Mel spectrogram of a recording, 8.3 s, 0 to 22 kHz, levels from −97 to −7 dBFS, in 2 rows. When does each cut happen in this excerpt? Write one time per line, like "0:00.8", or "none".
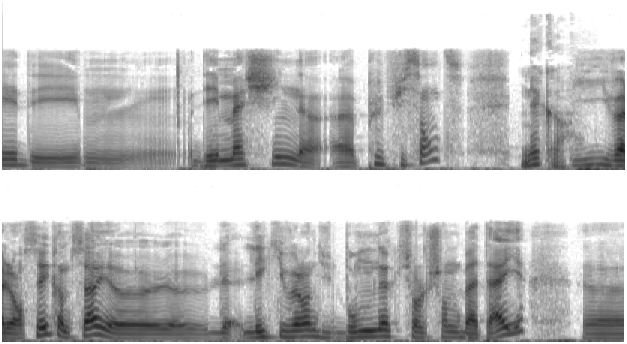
0:03.4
